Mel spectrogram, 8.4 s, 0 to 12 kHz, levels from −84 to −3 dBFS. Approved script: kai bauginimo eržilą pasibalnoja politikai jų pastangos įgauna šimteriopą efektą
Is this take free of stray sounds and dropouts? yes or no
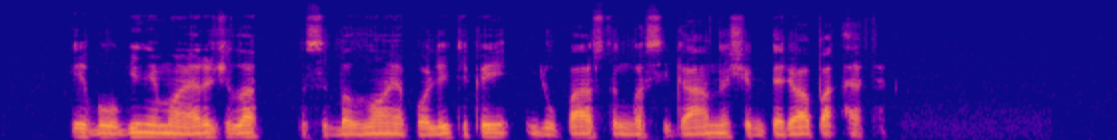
yes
